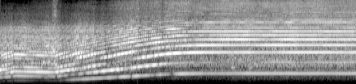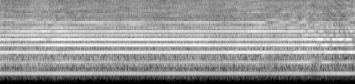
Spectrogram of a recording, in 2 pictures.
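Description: Warning siren winding up, rising in pitch over about four seconds, then holding one steady tone.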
